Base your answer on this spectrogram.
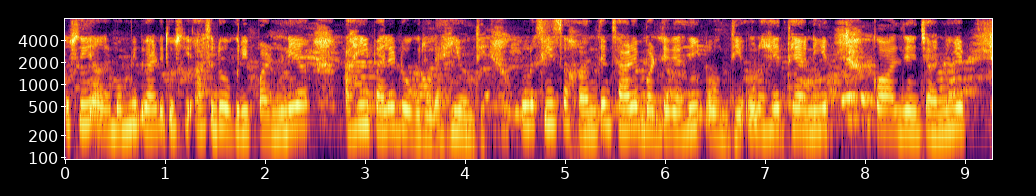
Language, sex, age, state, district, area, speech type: Dogri, female, 18-30, Jammu and Kashmir, Reasi, rural, spontaneous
